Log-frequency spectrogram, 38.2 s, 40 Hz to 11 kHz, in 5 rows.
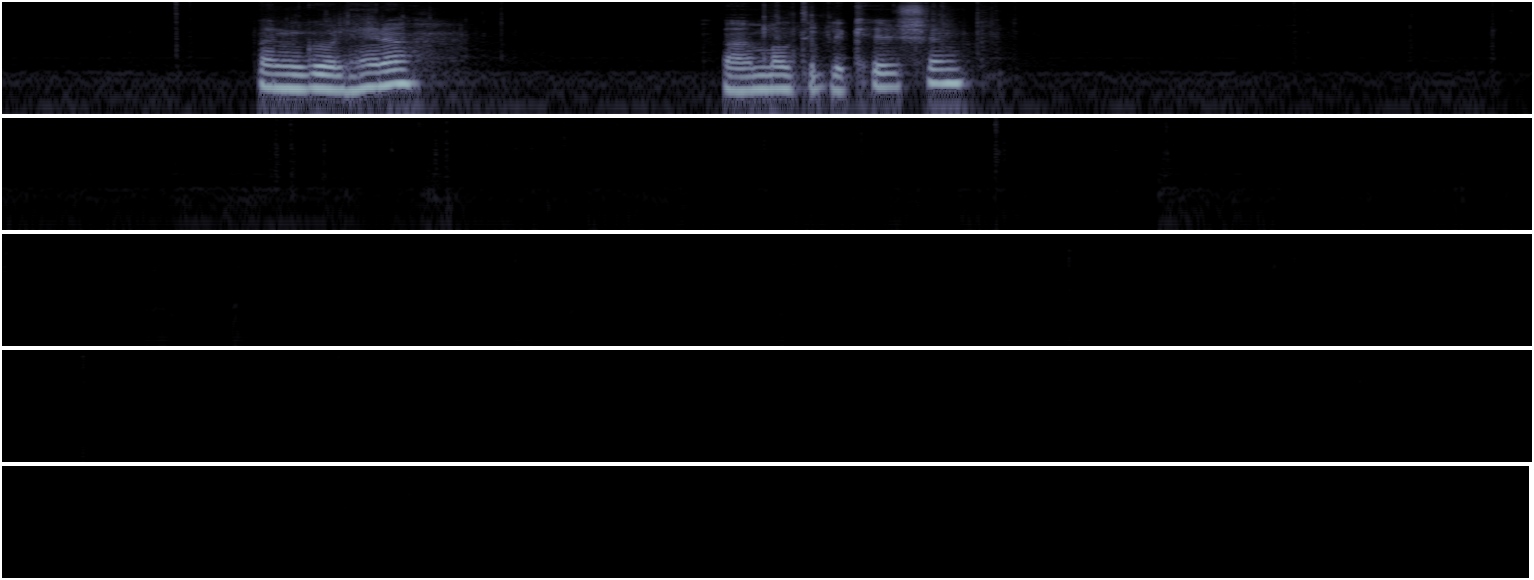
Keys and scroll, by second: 0.8 Return, 2.0-6.4 typing, 7.4 shift+s, 9.0-13.1 typing, 14.8-16.4 typing, 17.4-26.8 typing, 29.8 BackSpace, 29.9 BackSpace, 31.1-31.8 Left, 32.2 Right, 32.4 Right, 34.7-37.5 typing.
